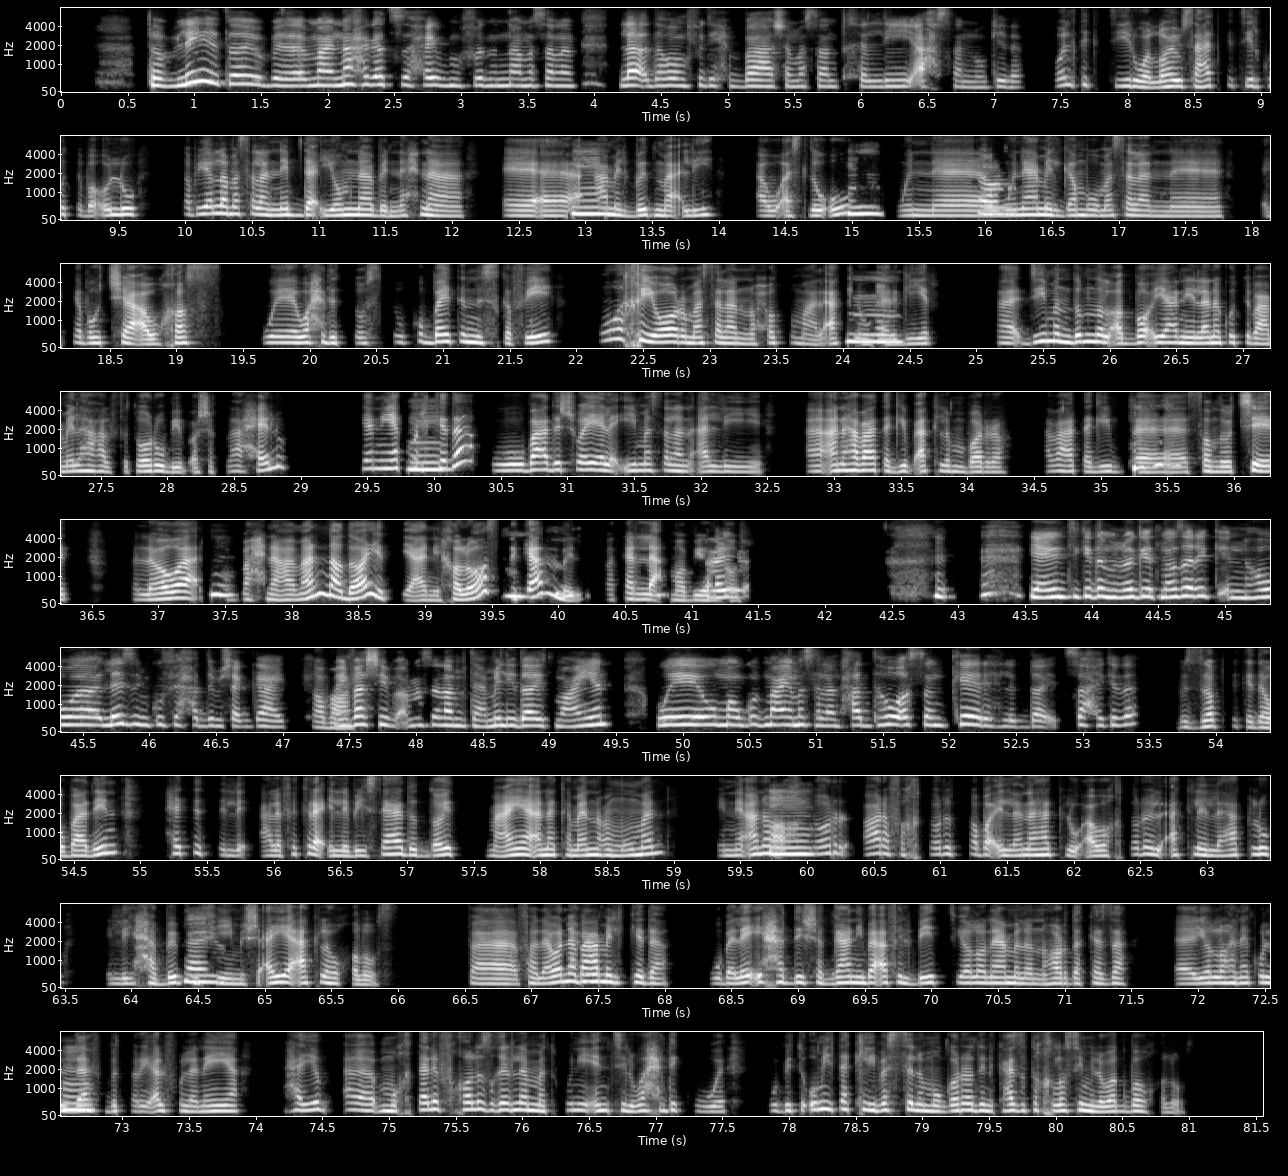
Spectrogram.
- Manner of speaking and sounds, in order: tapping; in English: "toast"; chuckle; other noise; in English: "diet"; chuckle; chuckle; in English: "diet"; in English: "للdiet"; in English: "الdiet"
- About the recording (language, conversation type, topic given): Arabic, podcast, إزاي بتختار أكل صحي؟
